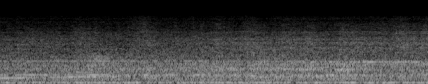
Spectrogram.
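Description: Keihan electric commuter train moving at low speed alongside an underground station platform: a steady low rumble with thin whining tones over it, echoing in the enclosed station.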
